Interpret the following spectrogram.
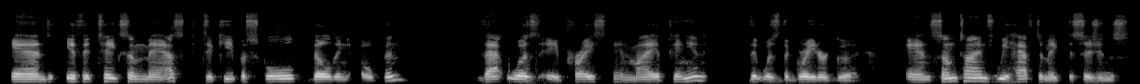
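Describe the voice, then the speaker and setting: A man speaking through a face mask as a school board member, giving measured, deliberate remarks at a public meeting. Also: medium pitch, a little mellow, no room sound. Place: inside a school building.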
